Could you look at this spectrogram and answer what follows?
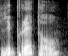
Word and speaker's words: libretto: Unlike most opera composers, Wagner wrote in both libretto and the music for each of his stage works.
